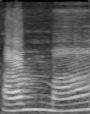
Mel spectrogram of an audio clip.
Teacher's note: عما میں عین وسط حلق سے ادا کرنا ہے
